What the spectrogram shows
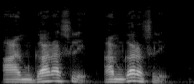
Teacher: t 사운드가 같은 치경음 은 사운드로 닮아서 은으로 바뀐 것입니다. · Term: 유성동화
